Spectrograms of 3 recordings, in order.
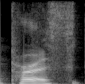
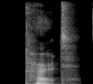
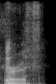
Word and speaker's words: Peart: Well, I know it's not Perth. It's got an ear sound, because that's what Mike Portnoy taught me. – Okay. – That Mike Portnoy has a fun story where he was saying his name wrong for years, and then finally Neil corrected him himself and says, you have to make sure you emphasize the ear sound.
